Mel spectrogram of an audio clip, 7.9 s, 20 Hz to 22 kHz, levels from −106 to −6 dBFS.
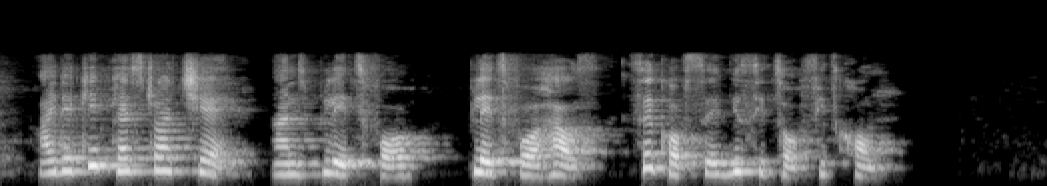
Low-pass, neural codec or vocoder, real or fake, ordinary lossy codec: none; none; real; none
